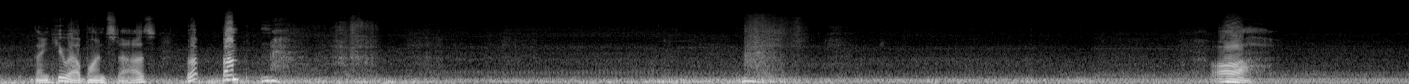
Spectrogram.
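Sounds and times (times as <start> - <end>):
motorcycle engine running: 0.0 - 14.0
tyre and wind noise: 1.9 - 11.1.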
